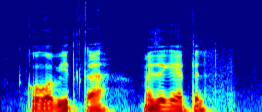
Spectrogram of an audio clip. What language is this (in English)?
Kalenjin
